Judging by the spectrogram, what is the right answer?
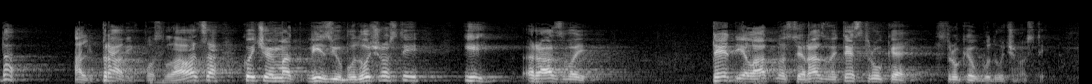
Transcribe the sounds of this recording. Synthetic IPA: d̪a | alipɾaːʋixpo̞slˠo̞d̪aːʋat̪sako̞jit͡ʃemimat̪ʋiːzijubud̪uːt͡ʃnost̪iiɾaːzʋo̞j | t̪ed̪jelaːt̪nost̪iɾʔaːzʋojt̪e̞ːst̪ɾukest̪ɾuːkeubud̪ṵːt͡ʃno̰st̪i̥

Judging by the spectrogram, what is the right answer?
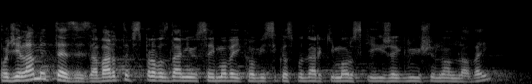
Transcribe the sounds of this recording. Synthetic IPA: pɔd͡ʑɛlamɘt̪ɛzɘzavaɾt̪ɛfspɾavɔzd̪aɲusɛjmɔvɛjkɔmʲisʲjiɡɔspɔd̪aɾkʲimɔɾskʲejʐɛɡɾuiɕɾud̪lɔnd̪lɔvɛj

